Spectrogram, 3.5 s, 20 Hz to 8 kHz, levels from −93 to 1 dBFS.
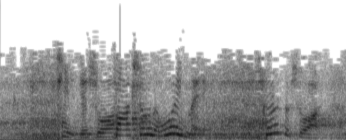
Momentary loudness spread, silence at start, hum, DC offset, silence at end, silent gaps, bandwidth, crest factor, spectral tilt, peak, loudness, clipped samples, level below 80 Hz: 6 LU; 0 s; none; under 0.1%; 0 s; none; 5.8 kHz; 14 dB; -8.5 dB/octave; 0 dBFS; -14 LUFS; under 0.1%; -40 dBFS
